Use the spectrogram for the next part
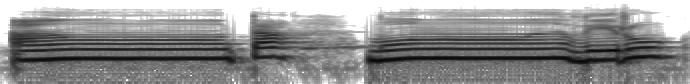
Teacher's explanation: انت اس کو جو زبان کی نوک ہے اس کو اوپر والے تالو سے نہیں لگانا، پیچھے رکھ کے اس کو ادا کرنا ہے، یعنی آواز کو، نون کی آواز کو چھپا کے ناک سے نکالنا ہے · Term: اخفاء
